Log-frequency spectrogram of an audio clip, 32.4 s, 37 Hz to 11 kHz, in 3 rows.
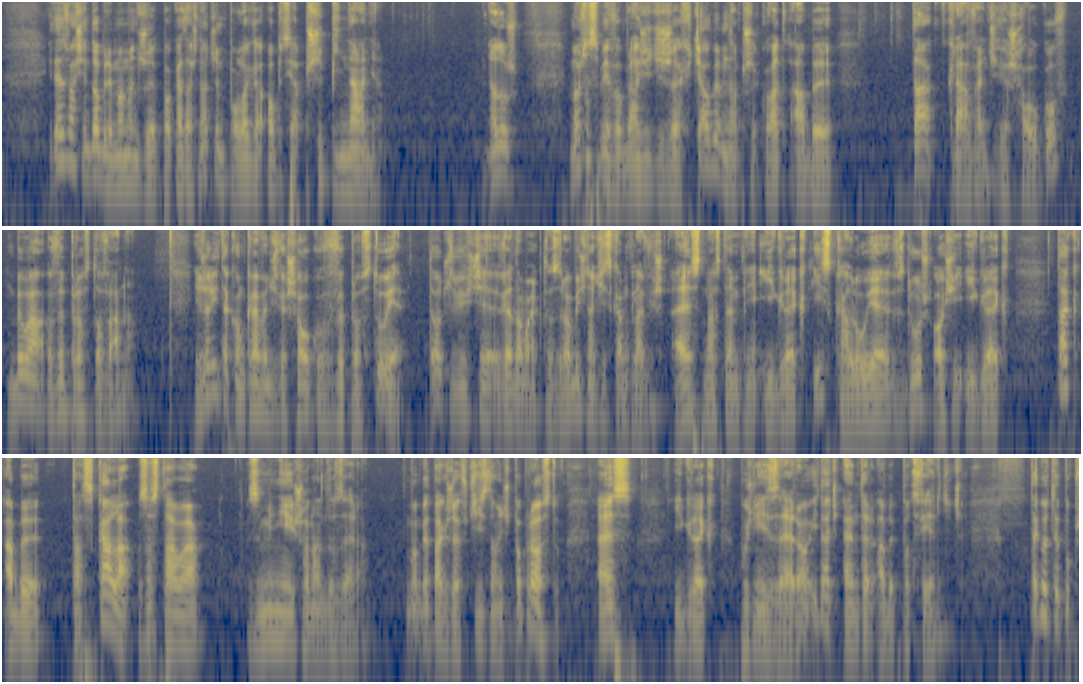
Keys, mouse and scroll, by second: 1.2-2.7 scroll down 1, 5.2-6.0 scroll up 2, 6.0 shift+middle click, 6.0-7.0 scroll up 2, 9.2 alt+shift+right click, 12.8 shift+middle click, 17.2 s, 27.4 s.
